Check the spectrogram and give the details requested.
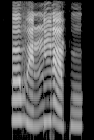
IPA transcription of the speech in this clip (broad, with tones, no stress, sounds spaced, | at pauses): ə˦ v e˨ n i˦ ɾ ɛ̃˧ p u˧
